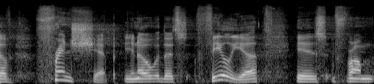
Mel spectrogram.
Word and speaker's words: philia: It's philia, philia? How do I say that? – Philia.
